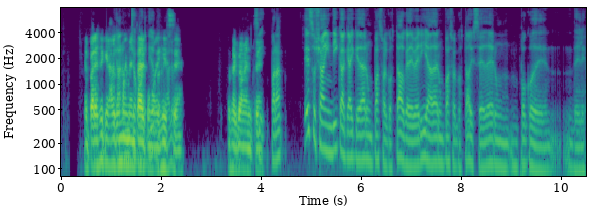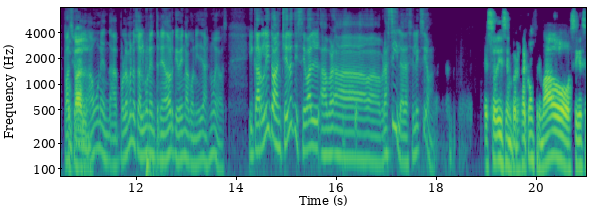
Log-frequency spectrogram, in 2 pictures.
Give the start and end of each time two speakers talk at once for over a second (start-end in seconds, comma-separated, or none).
1.0-2.3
